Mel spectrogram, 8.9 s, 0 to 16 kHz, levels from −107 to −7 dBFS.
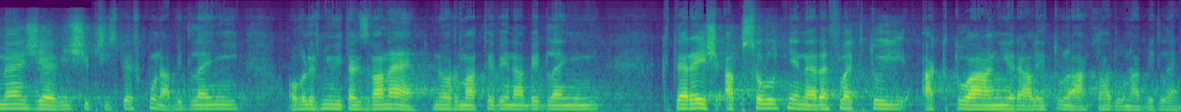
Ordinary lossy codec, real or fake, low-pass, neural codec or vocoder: Opus, 16 kbps; real; 14.4 kHz; none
